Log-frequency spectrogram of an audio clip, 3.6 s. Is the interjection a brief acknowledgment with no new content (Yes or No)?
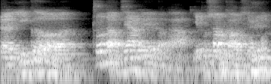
No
